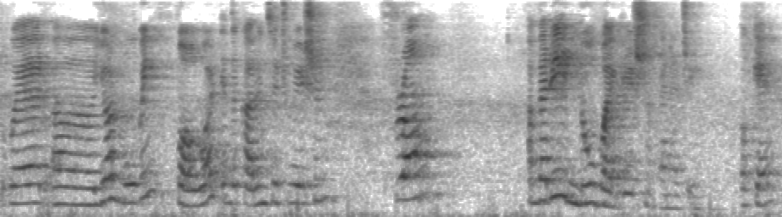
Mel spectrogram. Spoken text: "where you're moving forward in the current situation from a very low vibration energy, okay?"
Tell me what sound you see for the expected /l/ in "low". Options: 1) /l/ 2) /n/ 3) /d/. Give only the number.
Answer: 2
